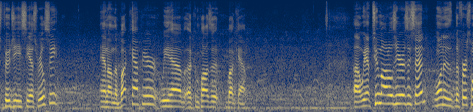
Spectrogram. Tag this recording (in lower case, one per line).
speech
